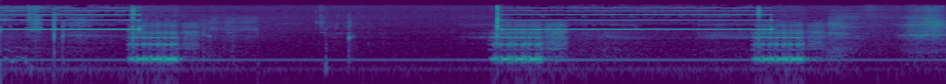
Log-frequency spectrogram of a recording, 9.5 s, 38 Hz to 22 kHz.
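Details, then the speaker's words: XR-1/XT-1 digital supervised transmitter and receiver set, transmitting 10 watts on channel 23: short bursts of a steady high warbling tone with a constant low hum. This is the normal supervised transmitter signal. "So, you can hear the noise on uh channel 23."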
